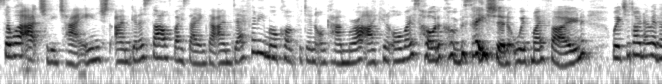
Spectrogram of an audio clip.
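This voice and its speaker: A woman talks at a very fast pace with lively intonation over noticeable background noise. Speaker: vlogger. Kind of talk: casual vlog talk to camera. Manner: chatty, continuous.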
